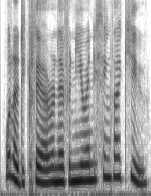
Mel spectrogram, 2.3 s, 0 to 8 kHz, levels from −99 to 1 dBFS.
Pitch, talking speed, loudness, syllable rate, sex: 240 Hz, 235 wpm, -14 LUFS, 6.6 syllables/s, female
